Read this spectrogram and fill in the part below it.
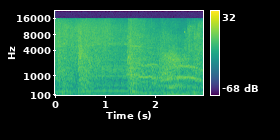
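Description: A car crashes with a loud bang and scrape.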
